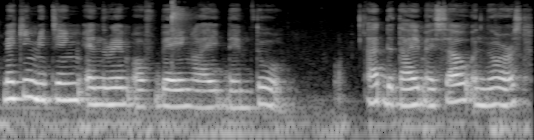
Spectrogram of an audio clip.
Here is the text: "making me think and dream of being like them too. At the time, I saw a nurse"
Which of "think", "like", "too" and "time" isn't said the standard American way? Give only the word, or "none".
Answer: think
